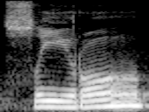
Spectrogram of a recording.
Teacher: Shotnya bacakan tebal dengan cara pangkal lidahnya terangkat ke atas atau lidah bagian belakang terangkat ke atas. Terus ada seperti mencucu meringgisnya sedikit, siro, biar terdengar tebal ya.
